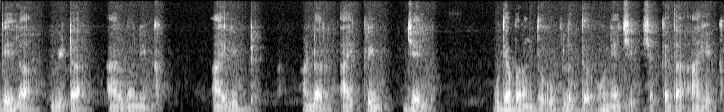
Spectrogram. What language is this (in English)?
Marathi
